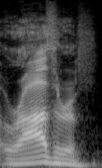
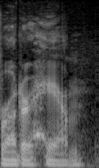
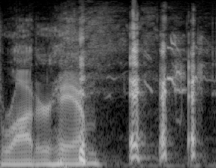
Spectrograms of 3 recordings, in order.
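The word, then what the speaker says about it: Rotherham: By the way, uh Hunter Shield Town hosts uh Rotheram in the Veru Trophy. Actually pronounced Roderham. Oh, it's Roderham coming up in a couple of weeks.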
